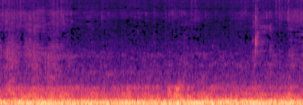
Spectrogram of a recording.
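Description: Steady low rumble of a car driving at low speed, heard from inside the cabin: engine and road noise.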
